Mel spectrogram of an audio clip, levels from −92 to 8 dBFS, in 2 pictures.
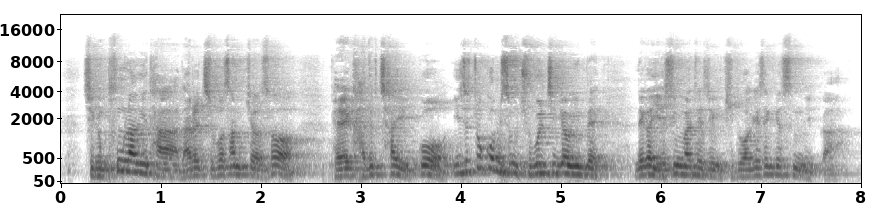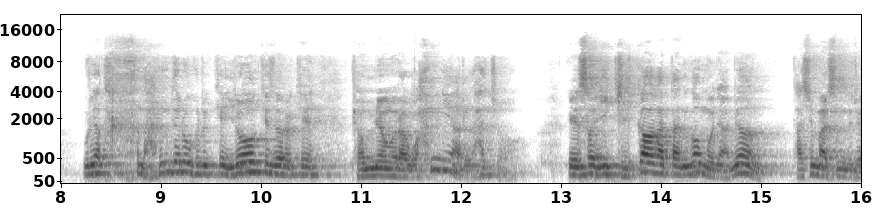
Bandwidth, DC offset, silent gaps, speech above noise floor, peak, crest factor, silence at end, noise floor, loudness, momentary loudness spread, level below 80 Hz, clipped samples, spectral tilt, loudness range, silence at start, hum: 14 kHz; under 0.1%; none; 35 dB; -6 dBFS; 20 dB; 0 s; -60 dBFS; -26 LUFS; 14 LU; -68 dBFS; under 0.1%; -5 dB/octave; 4 LU; 0.25 s; none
